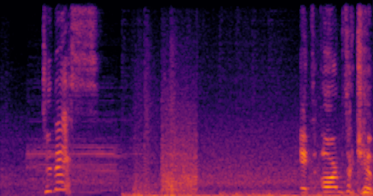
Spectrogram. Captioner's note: buzzer buzzes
